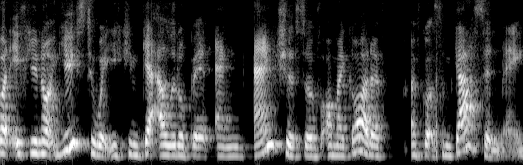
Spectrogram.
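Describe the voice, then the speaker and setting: At a fairly quick clip, this woman talks in an Australian accent. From rural Australia. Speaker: dietitian and gut health researcher. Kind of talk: interview.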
